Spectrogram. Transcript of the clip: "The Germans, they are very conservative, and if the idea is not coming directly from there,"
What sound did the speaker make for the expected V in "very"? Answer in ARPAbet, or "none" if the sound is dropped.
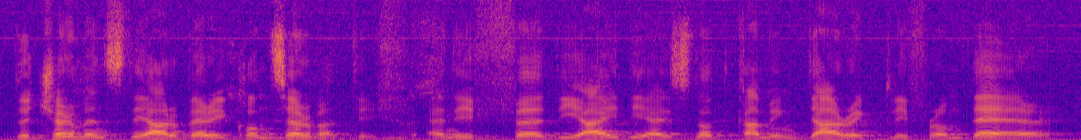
V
